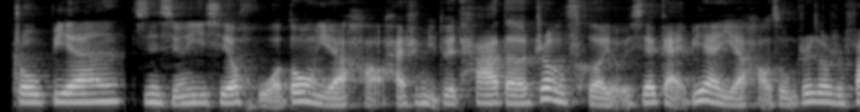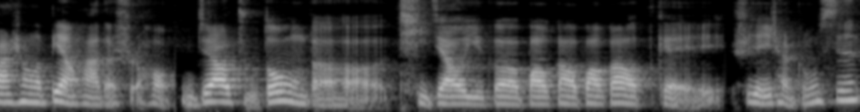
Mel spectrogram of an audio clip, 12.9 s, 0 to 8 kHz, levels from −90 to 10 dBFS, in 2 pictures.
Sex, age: female, 20-39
